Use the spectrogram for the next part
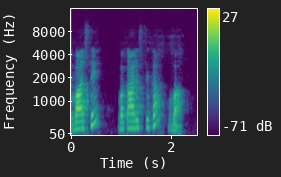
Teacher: इसमें सिर्फ वा हमारा दंत ओष्ठ वर्ण है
